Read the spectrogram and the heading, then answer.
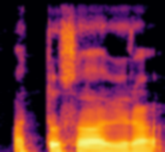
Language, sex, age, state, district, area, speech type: Kannada, male, 18-30, Karnataka, Davanagere, urban, spontaneous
